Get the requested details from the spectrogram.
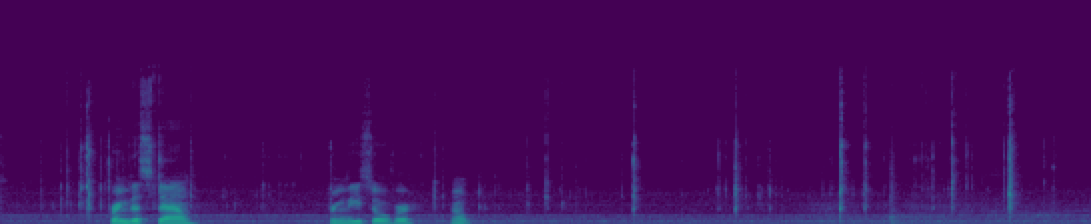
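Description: Plastic toy parts click as they are handled.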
